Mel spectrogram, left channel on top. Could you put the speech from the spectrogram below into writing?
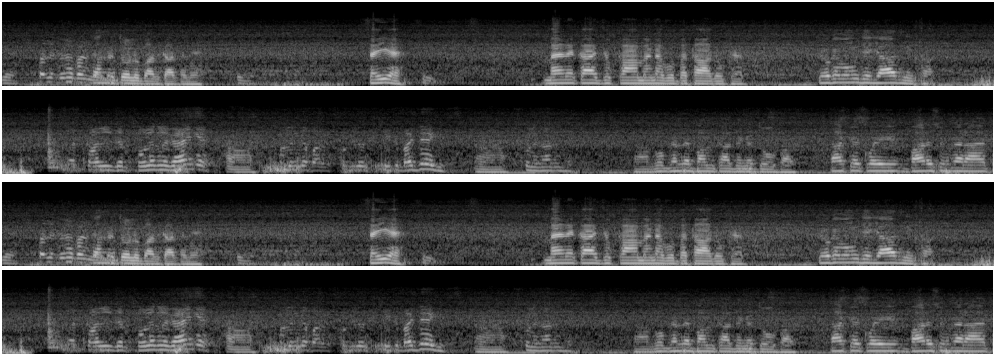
है, पहले दोनों बंद कर हमने दोनों बंद कर देने हैं। ठीक है, सही है। ठीक। मैंने कहा जो काम है ना वो बता दूँ फिर, क्योंकि वो मुझे याद नहीं था। बस कल जब सोलर लगाएंगे, हाँ सोलर के बाद उसको जो सीट बच जाएगी हाँ उसको लगा देंगे। हाँ, वो गले बंद कर देंगे 2 बार, ताकि कोई बारिश वगैरह आए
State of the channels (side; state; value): both; identical; correlation 1.00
